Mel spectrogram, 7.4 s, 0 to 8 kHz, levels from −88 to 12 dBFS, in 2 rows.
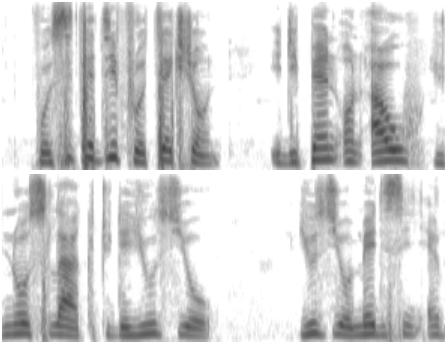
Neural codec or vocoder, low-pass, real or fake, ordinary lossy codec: none; none; real; none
